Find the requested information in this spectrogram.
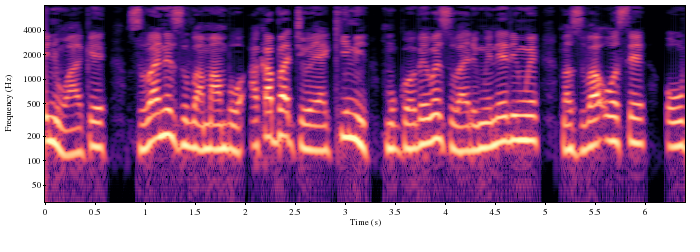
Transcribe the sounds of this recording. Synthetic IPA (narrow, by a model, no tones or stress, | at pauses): ɲɦaːke | z̥uʋane̞zuʋamambo̞ʔakabad͡ʒo̞jakʰinimuɡʱo̞ʋe̞we̞zuʋaɾimwe̞ne̞ɾimwe̞ | mazuʋaʔo̞se̞ | ou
